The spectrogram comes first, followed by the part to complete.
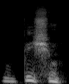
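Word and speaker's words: Beauchamp: married to Joan Mary Bisham which is a funny way of pronouncing B E A U C H A M P which means beautiful field Bisham according to Jana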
